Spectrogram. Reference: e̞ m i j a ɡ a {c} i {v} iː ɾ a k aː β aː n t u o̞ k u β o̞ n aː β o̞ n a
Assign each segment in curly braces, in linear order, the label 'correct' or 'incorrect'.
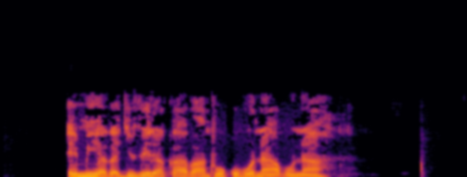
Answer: incorrect, correct

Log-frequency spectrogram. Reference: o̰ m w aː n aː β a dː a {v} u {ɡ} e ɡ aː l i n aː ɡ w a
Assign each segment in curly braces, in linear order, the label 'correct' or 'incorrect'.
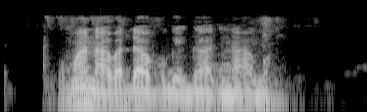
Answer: correct, correct

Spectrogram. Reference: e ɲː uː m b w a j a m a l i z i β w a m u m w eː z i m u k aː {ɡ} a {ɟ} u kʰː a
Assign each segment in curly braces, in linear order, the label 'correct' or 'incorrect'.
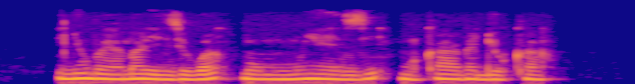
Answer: correct, correct

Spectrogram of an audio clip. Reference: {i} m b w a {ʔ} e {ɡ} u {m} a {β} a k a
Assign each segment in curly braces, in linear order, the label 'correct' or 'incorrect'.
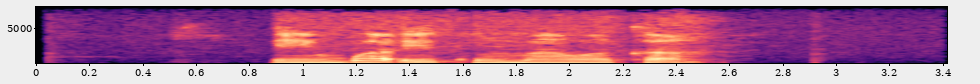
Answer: incorrect, correct, incorrect, correct, incorrect

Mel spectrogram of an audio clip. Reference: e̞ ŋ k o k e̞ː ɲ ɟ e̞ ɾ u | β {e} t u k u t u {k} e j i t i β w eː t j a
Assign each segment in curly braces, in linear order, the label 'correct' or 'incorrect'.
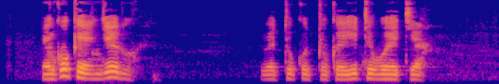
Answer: correct, correct

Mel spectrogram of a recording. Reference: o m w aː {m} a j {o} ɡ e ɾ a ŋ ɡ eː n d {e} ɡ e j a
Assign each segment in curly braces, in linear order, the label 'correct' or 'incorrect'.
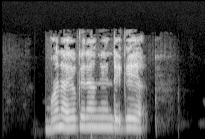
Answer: incorrect, correct, correct

